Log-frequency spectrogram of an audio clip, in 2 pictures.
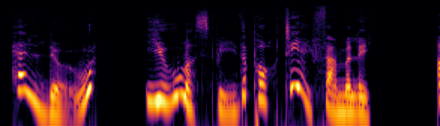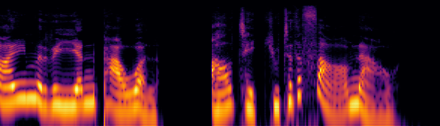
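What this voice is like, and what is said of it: Soft voice, sing-song accent. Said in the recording (French): “Sa voix est douce et son accent très chantant.”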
